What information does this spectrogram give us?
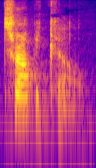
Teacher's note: cuando la t y la r van juntas en una palabra, vas a pronunciarlo como si fuera un sonido de che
